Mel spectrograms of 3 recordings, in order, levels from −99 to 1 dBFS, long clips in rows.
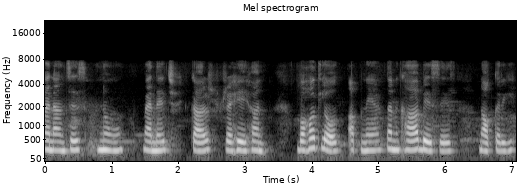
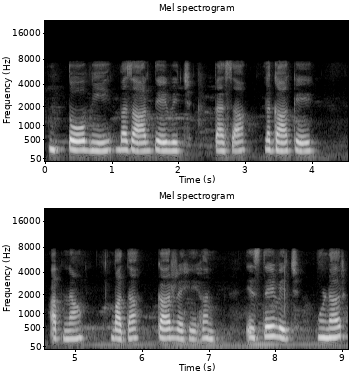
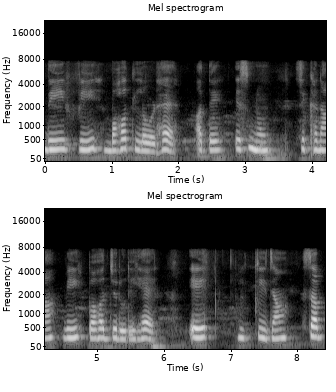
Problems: none marked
